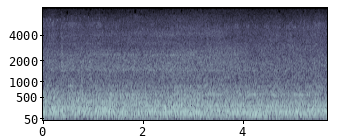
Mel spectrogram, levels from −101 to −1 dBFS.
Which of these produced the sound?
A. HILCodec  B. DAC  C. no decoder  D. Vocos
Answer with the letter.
C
